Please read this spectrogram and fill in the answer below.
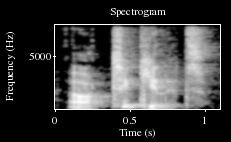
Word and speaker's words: articulate: Number one, articulate, okay? Articulate. Now, there is a verb to articulate, and when we're talking about the pronunciation, articulate is the adjective, a different pronunciation, different stress, okay?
